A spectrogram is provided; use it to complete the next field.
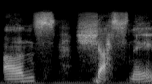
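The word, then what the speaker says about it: Anse Chastanet: fabric coming back again this is how we pronounce it Anne's chaste knee it's French they're only 49 of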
